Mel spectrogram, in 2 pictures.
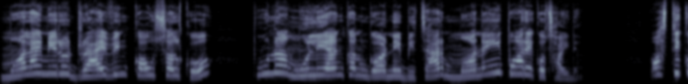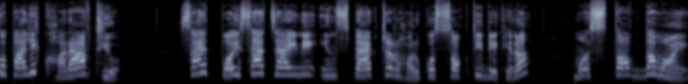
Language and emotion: Nepali, disgusted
